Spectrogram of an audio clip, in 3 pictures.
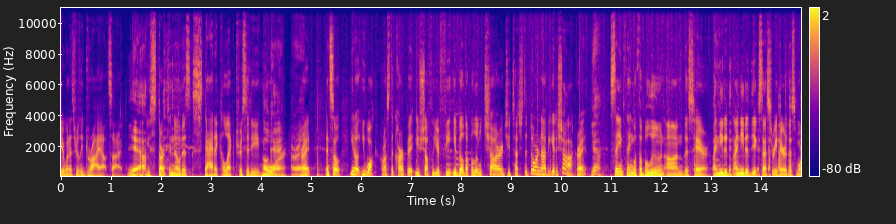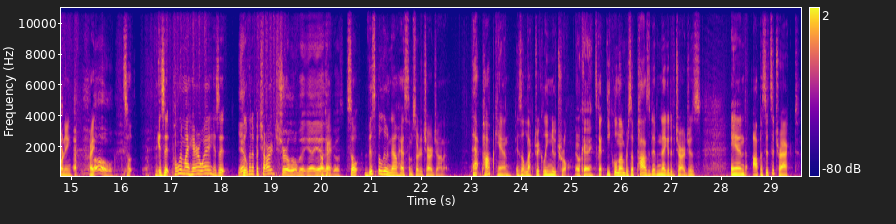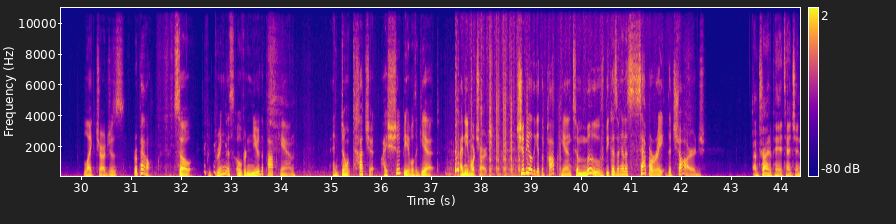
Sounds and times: Speech: 0.0 - 27.6.

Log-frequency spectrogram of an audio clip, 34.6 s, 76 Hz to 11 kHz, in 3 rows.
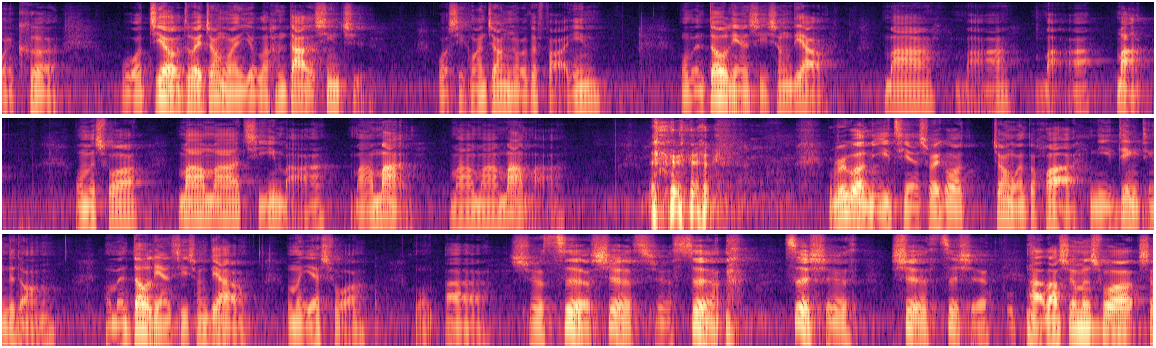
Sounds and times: Male speech, man speaking: 0.0 - 0.6, 1.2 - 3.8, 4.4 - 6.0, 6.8 - 11.5, 12.3 - 17.2, 19.8 - 34.5.

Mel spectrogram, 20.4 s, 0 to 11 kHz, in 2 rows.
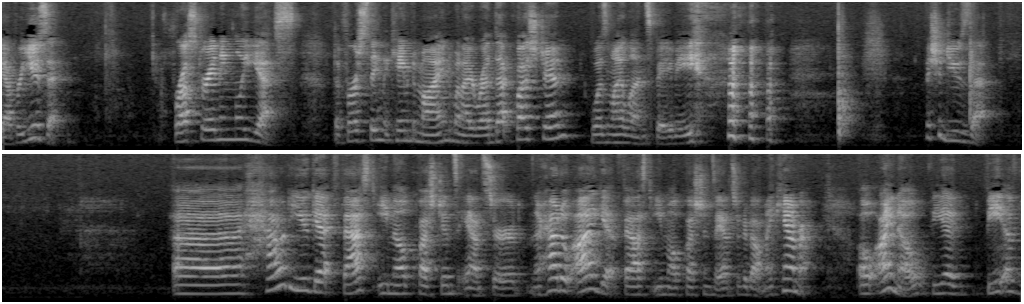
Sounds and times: Speech: 0.0 - 0.7, 1.7 - 6.9, 9.2 - 10.0, 11.9 - 20.3
Inside, small room: 0.0 - 20.3.

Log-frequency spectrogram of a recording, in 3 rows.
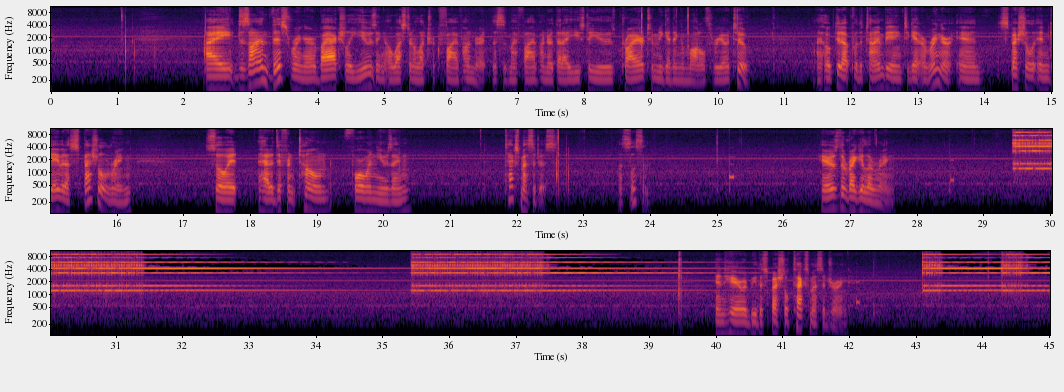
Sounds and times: Speech: 2.3 - 10.5, 11.4 - 16.2, 17.4 - 20.4, 21.8 - 22.6, 23.5 - 24.0, 26.5 - 27.7, 40.0 - 42.0
Telephone: 29.4 - 40.8, 43.1 - 45.0.

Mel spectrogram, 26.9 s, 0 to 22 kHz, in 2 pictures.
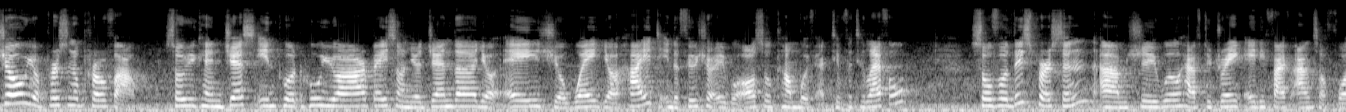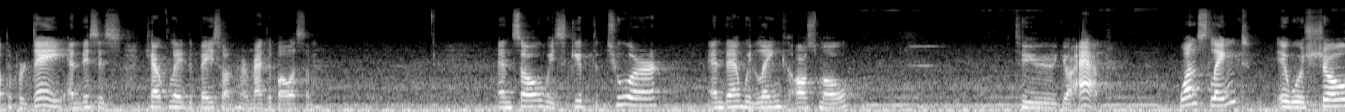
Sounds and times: Speech: 0.0 - 9.1, 9.8 - 16.7, 18.4 - 22.0, 23.6 - 24.6, 25.3 - 26.9.

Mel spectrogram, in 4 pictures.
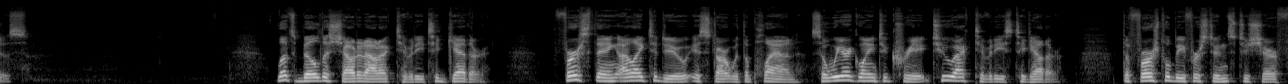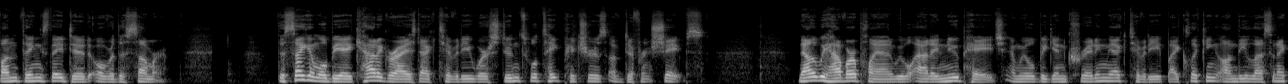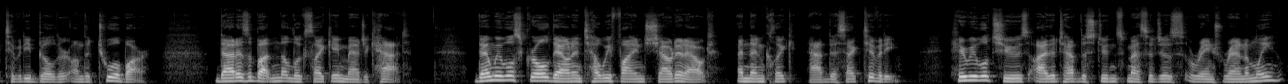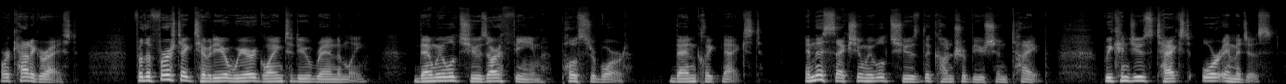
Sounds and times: Speech: 0.0 - 0.4, 2.8 - 5.0, 5.6 - 14.6, 15.6 - 20.0, 20.8 - 27.3, 27.9 - 49.1, 49.7 - 51.5.

